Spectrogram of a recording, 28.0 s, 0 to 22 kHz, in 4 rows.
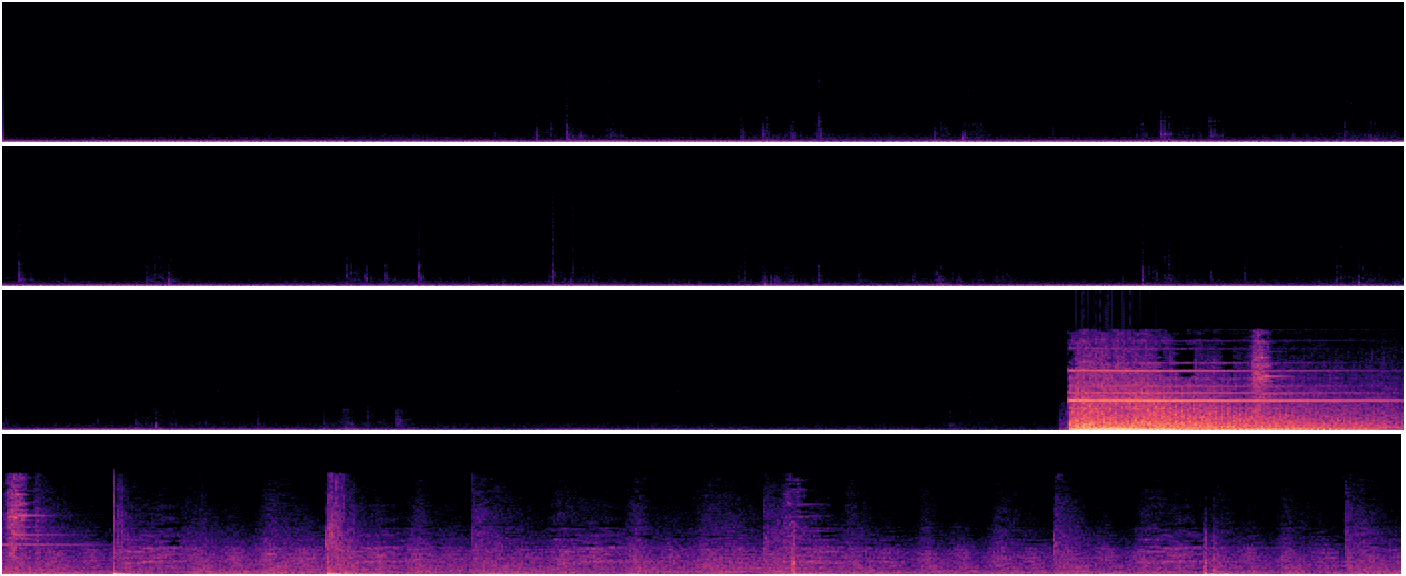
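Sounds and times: low rumbling horror score drone: 0:19.4 - 0:21.7.

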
